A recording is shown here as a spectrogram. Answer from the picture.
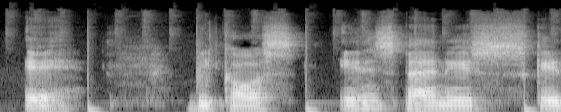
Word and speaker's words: he: but it is pronounced e because in spanish okay the letter h is silent letter okay it is not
